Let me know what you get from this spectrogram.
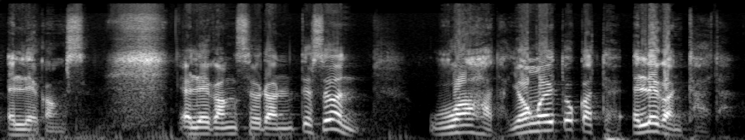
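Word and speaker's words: élégance: 아 n an 그렇죠 그 다음에 끝에 나오는 발음 없어요 이거는 쇠 그러면 같이 발음해 봐요 여기까지 읽으면은 엘레 그 다음에 이거는 다 같이 발음해보세요 엘레강스 이게 발음이에요 엘레강스 엘레강스라는 뜻은 우아하다 영어의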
